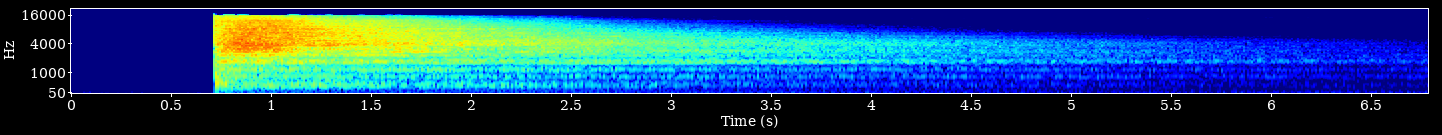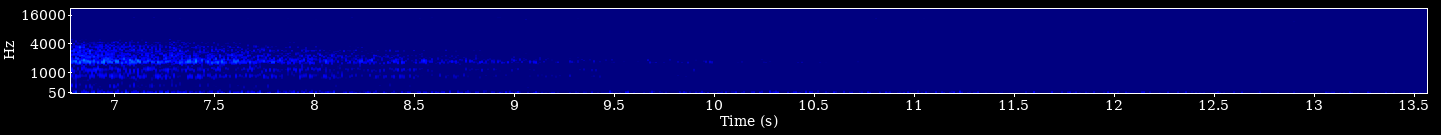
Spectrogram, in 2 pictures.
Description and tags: Zildjian 18" Dark Crash Harder Hit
